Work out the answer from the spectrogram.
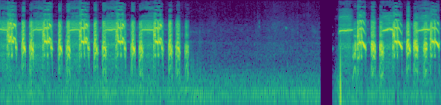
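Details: Repeated harsh, ringing phrases from a grey francolin (Irani teetar) come about twice a second for three seconds. A quiet gap with faint low hum follows, then the same loud whistled phrases start again.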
